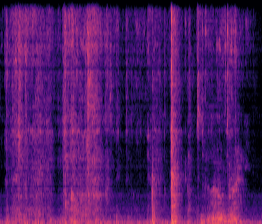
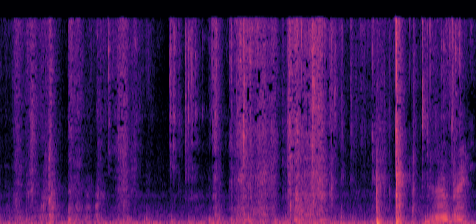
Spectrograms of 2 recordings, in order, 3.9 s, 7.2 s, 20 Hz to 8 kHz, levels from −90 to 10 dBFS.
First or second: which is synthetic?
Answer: first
